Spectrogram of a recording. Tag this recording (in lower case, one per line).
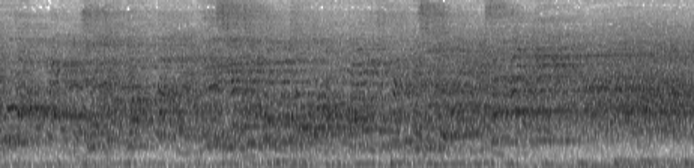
speech
music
